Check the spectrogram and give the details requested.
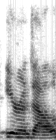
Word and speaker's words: Earendel: So the star of course, has been named Erindale. My am I pronouncing that correctly, excellent, perfect and that of course.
